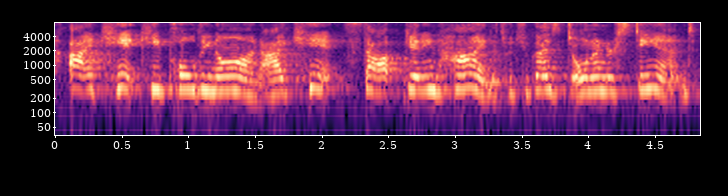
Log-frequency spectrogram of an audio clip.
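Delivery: loud, high-pitched, pleading frustration; desperate protest. Retold or imitated. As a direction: push every phrase out in exasperation. Protesting to detox staff.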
